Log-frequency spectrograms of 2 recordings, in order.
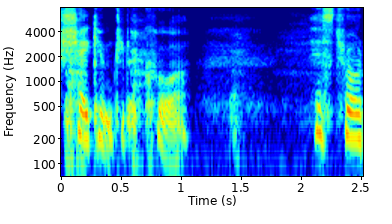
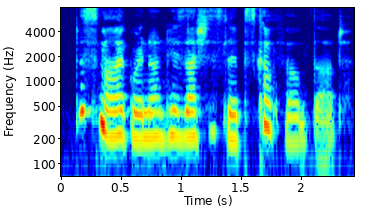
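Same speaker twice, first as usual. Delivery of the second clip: plain reading voice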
